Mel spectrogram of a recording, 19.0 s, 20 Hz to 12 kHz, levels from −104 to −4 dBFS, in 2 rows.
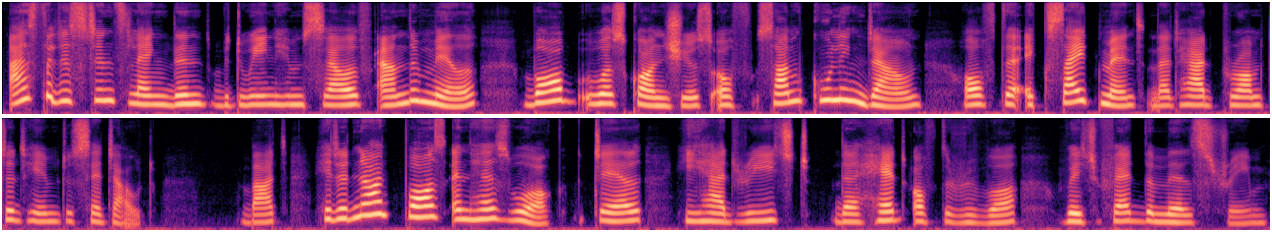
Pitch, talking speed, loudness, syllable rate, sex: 230 Hz, 150 wpm, -19 LUFS, 3.9 syllables/s, female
